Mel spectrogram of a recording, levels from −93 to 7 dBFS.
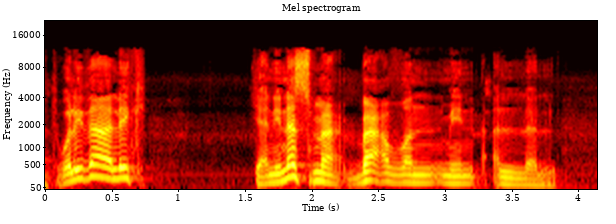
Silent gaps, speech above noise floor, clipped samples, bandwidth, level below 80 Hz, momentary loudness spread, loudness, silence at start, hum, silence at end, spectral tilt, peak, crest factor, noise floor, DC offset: none; 44 dB; under 0.1%; 12.5 kHz; -60 dBFS; 13 LU; -18 LUFS; 0 s; none; 0.3 s; -4 dB/octave; 0 dBFS; 20 dB; -63 dBFS; under 0.1%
